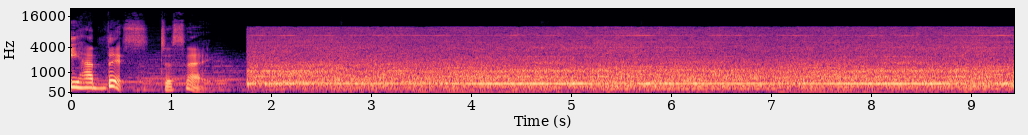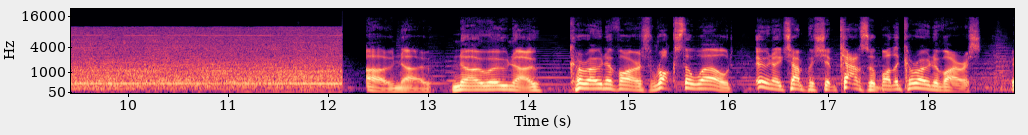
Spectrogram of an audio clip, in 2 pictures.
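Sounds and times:
speech: 0:00.0 - 0:01.5, 0:12.4 - 0:18.8
Henry hoover vacuum cleaner running: 0:01.8 - 0:12.2.

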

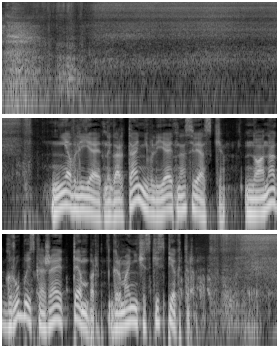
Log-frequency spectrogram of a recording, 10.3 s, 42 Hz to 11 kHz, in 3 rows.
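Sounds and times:
helium-air gas mixture hissing under pressure: 0:00.0 - 0:03.9, 0:09.8 - 0:10.3
speech: 0:04.0 - 0:09.7.

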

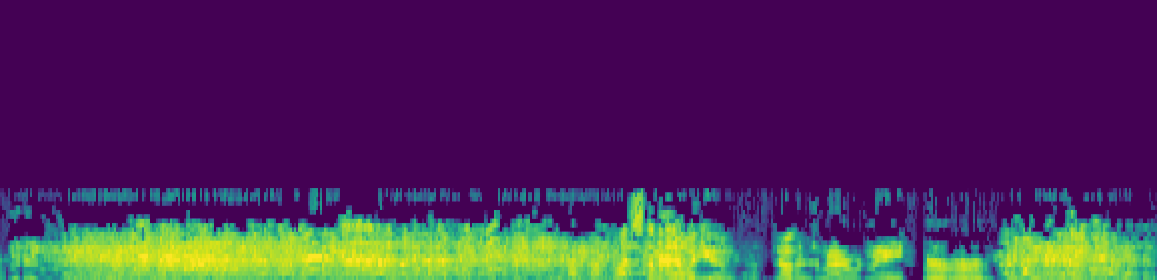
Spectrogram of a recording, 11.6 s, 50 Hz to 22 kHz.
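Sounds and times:
laughter: 0:00.0 - 0:07.1, 0:09.8 - 0:11.5
speech: 0:06.3 - 0:11.2
man imitating a dog's growl: 0:09.2 - 0:10.0.

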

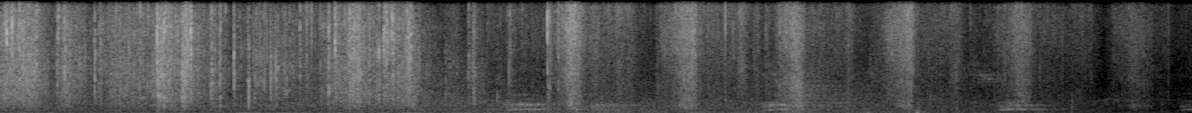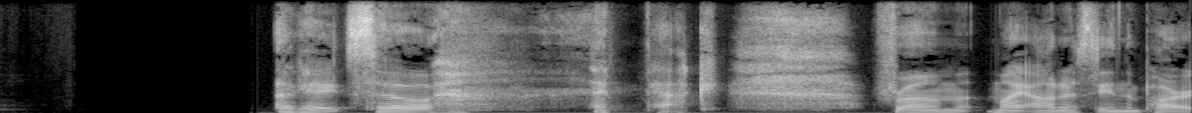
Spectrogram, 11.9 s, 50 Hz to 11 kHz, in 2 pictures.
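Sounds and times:
footsteps crunching over dry ground or leaves: 0:00.0 - 0:06.4
speech: 0:07.4 - 0:09.6, 0:10.4 - 0:11.9.

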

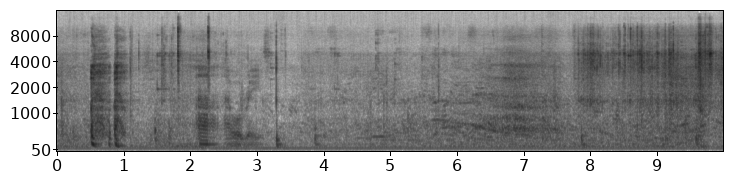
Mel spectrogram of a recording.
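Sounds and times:
faint sounds: 0:00.0 - 0:09.9
speech: 0:00.5 - 0:01.0
person coughing: 0:00.5 - 0:01.1.

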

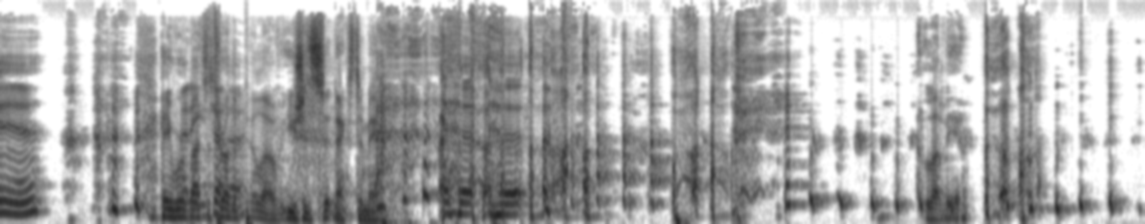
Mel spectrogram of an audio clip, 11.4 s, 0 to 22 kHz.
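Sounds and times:
speech: 0:00.0 - 0:06.2, 0:09.2 - 0:10.4
laughter: 0:00.6 - 0:02.3, 0:03.7 - 0:11.4
throaty voiced sounds: 0:03.8 - 0:07.6, 0:09.2 - 0:10.6
person coughing: 0:04.4 - 0:07.8, 0:09.8 - 0:11.4.

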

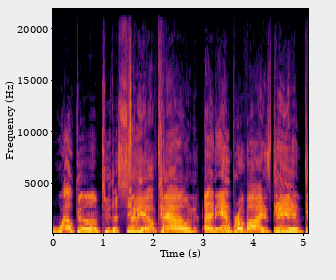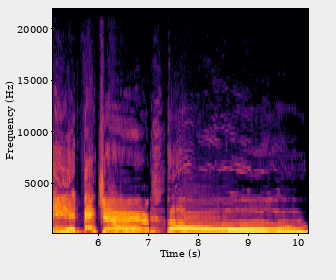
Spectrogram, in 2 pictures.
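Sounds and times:
speech: 0:00.0 - 0:08.0
person howling like a wolf: 0:06.7 - 0:10.1.

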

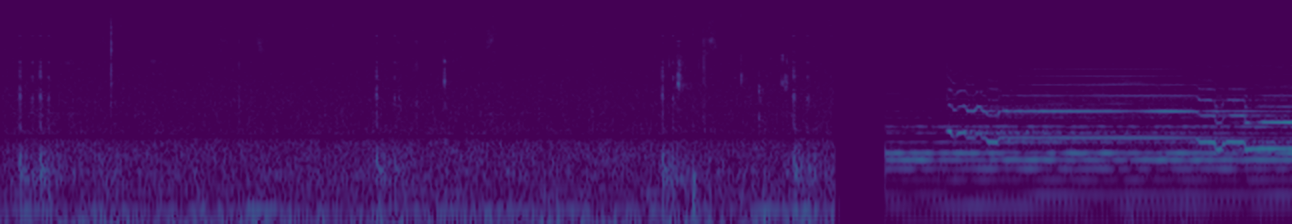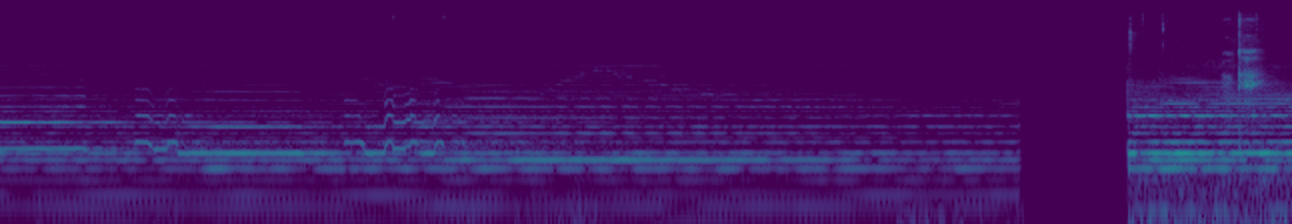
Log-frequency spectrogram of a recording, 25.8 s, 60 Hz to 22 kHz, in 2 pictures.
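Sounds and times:
soft steady instrumental music: 0:08.9 - 0:23.2, 0:24.2 - 0:25.8.

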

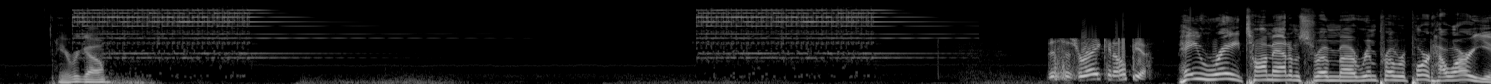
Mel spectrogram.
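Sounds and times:
speech: 0:00.6 - 0:01.3, 0:10.8 - 0:14.9
telephone ringing on an outgoing call: 0:00.6 - 0:05.4, 0:06.9 - 0:09.9.

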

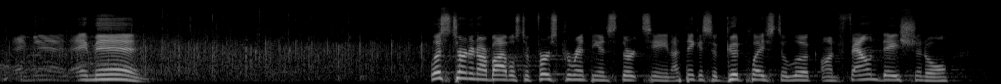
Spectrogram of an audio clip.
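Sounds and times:
audience applause: 0:00.0 - 0:04.5
speech: 0:00.8 - 0:01.6, 0:04.3 - 0:09.7.

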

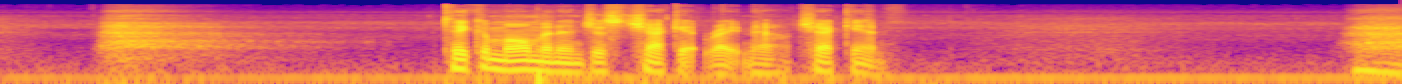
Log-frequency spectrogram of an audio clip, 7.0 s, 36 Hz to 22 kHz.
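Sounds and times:
deep airy breath in and out taken as a breathing exercise: 0:00.0 - 0:01.8, 0:05.0 - 0:06.0, 0:06.7 - 0:07.0
speech: 0:02.2 - 0:04.6.

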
